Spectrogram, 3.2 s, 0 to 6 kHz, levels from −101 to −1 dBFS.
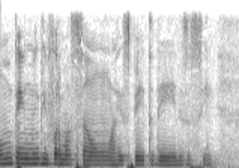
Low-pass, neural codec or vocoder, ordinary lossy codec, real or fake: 5.4 kHz; none; none; real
